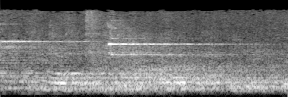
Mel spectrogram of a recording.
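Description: Many young voices chattering and calling, echoing in a large sports hall, with a few long, steady high-pitched squealing tones over them.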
